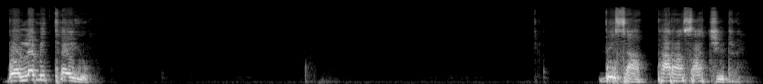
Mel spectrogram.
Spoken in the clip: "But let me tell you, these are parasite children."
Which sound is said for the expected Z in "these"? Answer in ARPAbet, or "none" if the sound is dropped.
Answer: S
